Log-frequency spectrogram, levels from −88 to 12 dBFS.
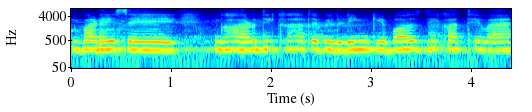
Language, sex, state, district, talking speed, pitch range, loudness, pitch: Chhattisgarhi, female, Chhattisgarh, Bilaspur, 135 wpm, 230-240 Hz, -23 LUFS, 235 Hz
